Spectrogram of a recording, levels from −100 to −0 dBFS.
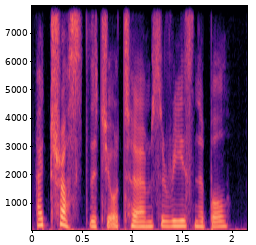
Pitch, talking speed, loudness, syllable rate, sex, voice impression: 185 Hz, 195 wpm, -21 LUFS, 5.6 syllables/s, female, feminine, middle-aged, tensed, powerful, clear, slightly halting, intellectual, calm, elegant, strict, slightly sharp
